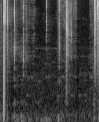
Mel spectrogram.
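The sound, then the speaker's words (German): Glass stones clack against one another as a typical ASMR sound, a loose, irregular series of crisp, bright clicks, fairly quiet, with a few short pauses between clusters and no voices. “Also ein typisches ASMR-Geräusch, was Leute sehr gerne mögen, ist wohl das Aufeinanderklackern von, in diesem Fall, ich glaube, es ist Glas, Glassteinen.”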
